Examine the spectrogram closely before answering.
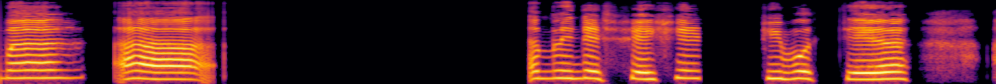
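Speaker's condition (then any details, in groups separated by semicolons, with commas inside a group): Cerebral palsy; from birth; 57 years, unable to walk about 10 years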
